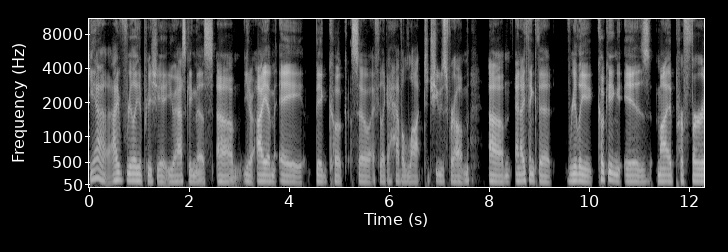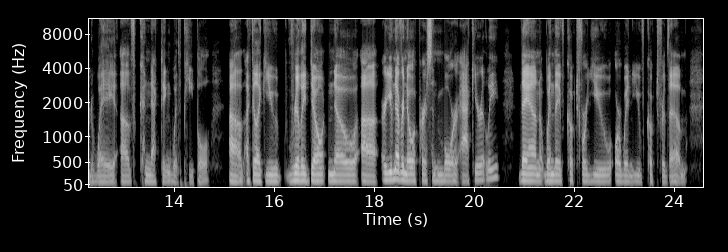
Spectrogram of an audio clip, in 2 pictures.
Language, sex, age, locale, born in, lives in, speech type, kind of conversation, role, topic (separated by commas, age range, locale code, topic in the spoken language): English, male, 25-29, en-US, United States, United States, conversation, unstructured, none, Which comfort foods warm your heart, and what memories or meanings make them special?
